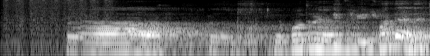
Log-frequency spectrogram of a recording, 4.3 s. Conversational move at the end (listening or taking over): listening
